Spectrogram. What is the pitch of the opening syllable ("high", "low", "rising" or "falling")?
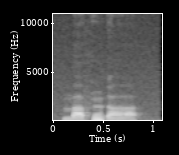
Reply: low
